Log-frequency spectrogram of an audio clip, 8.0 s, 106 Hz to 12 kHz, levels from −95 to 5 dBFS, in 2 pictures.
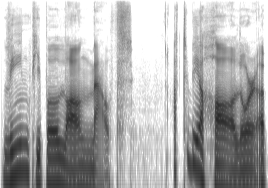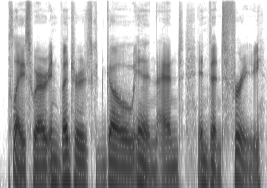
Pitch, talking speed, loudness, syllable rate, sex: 100 Hz, 150 wpm, -19 LUFS, 3.7 syllables/s, male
